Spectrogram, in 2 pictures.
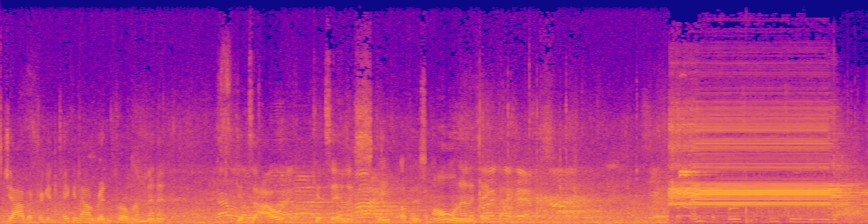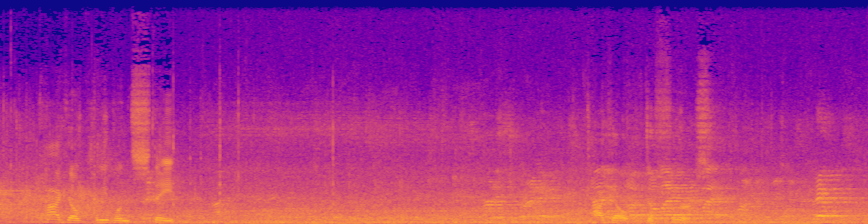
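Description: Men and women talk with animation in a large echoing hall.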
